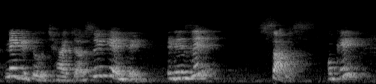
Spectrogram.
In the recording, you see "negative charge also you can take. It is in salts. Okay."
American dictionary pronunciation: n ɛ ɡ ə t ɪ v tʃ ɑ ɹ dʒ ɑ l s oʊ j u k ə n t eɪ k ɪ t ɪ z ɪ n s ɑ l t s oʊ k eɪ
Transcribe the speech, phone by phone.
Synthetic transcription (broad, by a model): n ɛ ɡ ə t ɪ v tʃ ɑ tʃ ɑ s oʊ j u k ə n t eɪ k ɪ t ɪ z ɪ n s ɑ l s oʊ k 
